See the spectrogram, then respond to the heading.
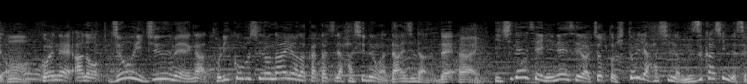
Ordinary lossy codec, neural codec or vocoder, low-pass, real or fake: none; none; none; real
